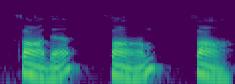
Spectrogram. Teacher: গলা থেকে উচ্চারণ হয়েছে, কিন্তু একটু লম্বা উচ্চারণ করেছি বা লং করেছি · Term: লং আ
